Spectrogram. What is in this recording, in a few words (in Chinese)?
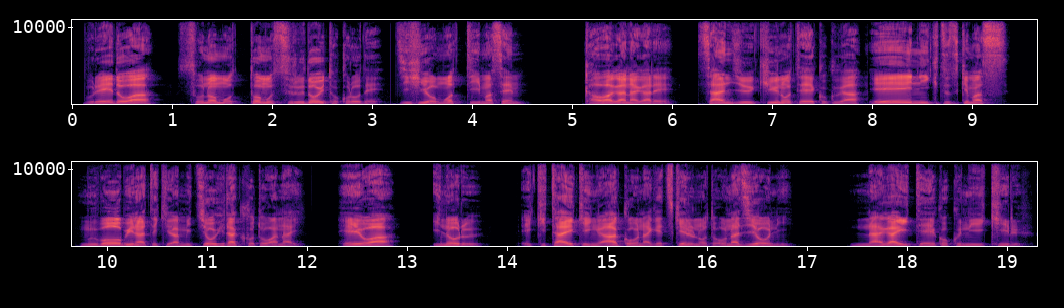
日语男 诗歌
